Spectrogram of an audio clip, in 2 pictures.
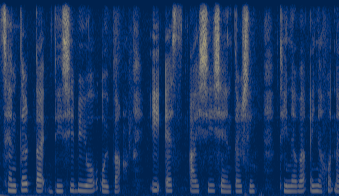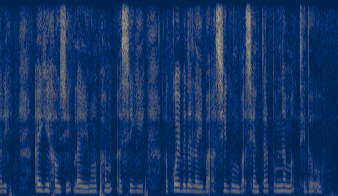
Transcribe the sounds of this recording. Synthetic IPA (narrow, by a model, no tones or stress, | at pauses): sentɐɾtajp̚disibioojbɐ | iesajsisentɐɾsiŋtʰinɐbɐʔɐjnɐho̰t̚nɐɾiɐ̰jɡihawzik̚lɐjɾimɐpʰɐmɐ̰siɡiɐkojbɐdɐlɐjbɐ̰ʔɐsiɡumbɐ̰sentɐɾpumnɐmɐ̰k̚tʰido̰ʔu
